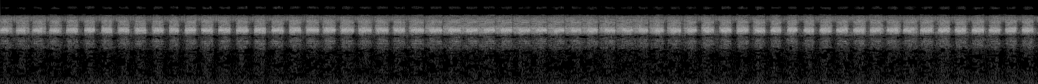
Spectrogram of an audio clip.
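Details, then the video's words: Summer cicadas of Provence, southern France, producing an intense high-pitched buzzing song in quick regular pulses near three per second, constant and uninterrupted. "Canto Cigarra"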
